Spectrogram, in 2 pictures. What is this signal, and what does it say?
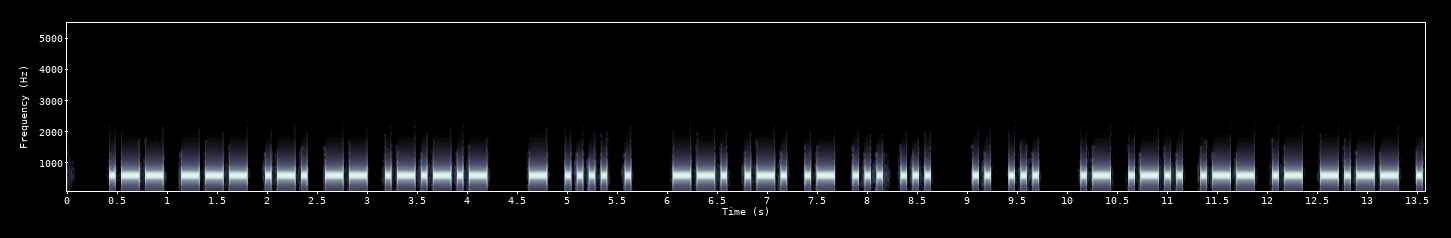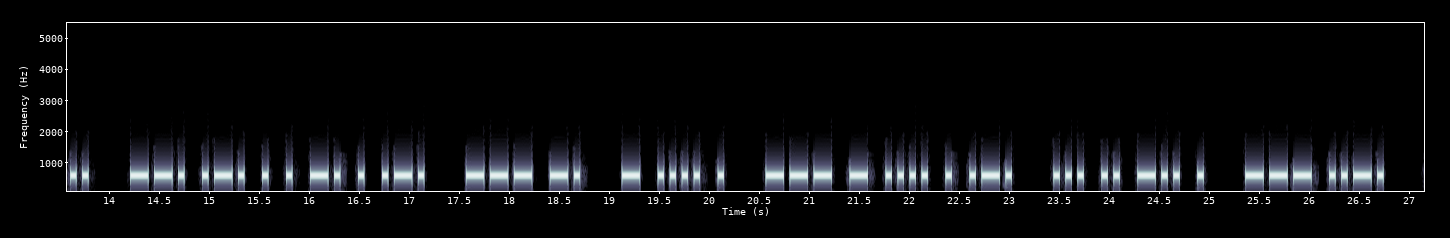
Morse code, heard as a keyed tone, about 20 wpm, 600 Hz. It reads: WORM. THE GRASS IS ALWAYS GREENER ON THE OTHER SIDE OF
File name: CW / Practice / EnglishSayings20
